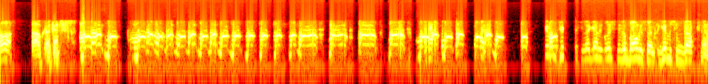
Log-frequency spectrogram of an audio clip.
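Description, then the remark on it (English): A person imitates goose calls with their natural voice, a long rapid run of short, nasal honks that stays loud, with a slightly tinny, band-limited sound. “give us some duck sounds real quick, and give us some goose sounds, which are natural voice.”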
